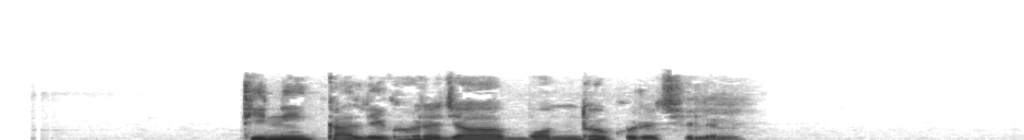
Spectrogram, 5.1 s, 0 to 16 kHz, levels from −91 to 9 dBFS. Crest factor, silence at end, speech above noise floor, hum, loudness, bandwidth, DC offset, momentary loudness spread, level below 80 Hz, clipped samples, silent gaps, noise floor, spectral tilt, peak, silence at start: 16 dB; 1.4 s; 64 dB; none; -15 LUFS; 7.8 kHz; under 0.1%; 8 LU; -50 dBFS; under 0.1%; none; -79 dBFS; -6 dB/octave; -2 dBFS; 1.2 s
